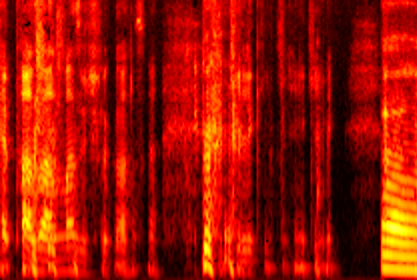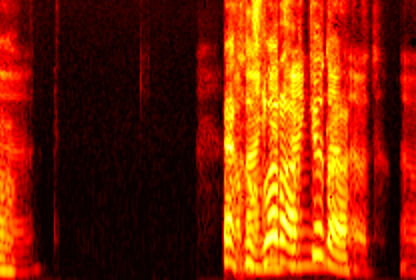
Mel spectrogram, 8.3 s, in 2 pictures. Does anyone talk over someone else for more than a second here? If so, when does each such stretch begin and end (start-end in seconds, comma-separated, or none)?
6.5-7.7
